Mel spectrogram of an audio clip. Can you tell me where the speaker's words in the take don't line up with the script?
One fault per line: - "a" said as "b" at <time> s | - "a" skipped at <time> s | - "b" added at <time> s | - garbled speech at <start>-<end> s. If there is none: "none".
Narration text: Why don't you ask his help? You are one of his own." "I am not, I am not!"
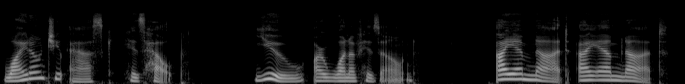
none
